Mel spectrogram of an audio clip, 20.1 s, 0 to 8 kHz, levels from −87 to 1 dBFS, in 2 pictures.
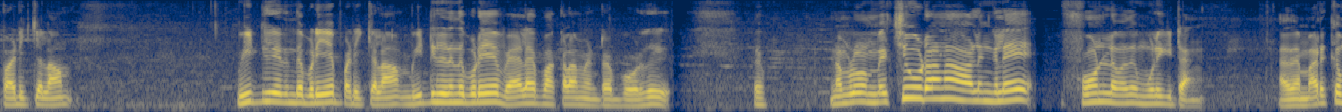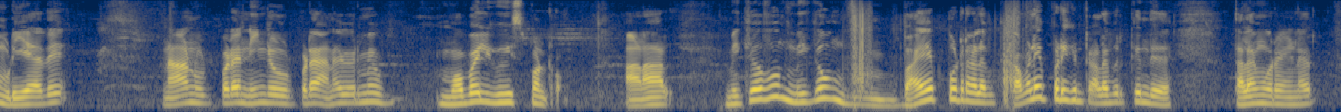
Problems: constant background noise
